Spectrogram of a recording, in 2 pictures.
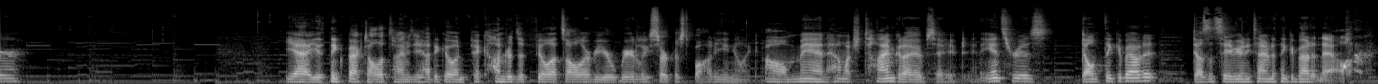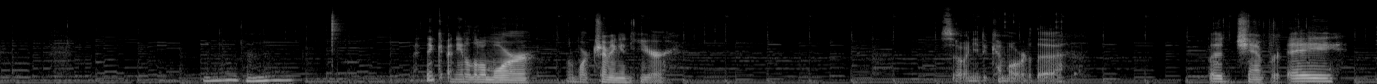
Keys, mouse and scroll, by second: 1.4 click, 2.6 click, 7.2 ctrl+click, 7.6 ctrl+6, 8.6 ctrl+7, 13.5 click, 14.4-15.5 middle drag, 16.2 middle click, 17.9 middle click, 18.7 middle click, 20.1 ctrl+Tab, 22.4 middle click, 23.8 click, 25.2-27.1 typing.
